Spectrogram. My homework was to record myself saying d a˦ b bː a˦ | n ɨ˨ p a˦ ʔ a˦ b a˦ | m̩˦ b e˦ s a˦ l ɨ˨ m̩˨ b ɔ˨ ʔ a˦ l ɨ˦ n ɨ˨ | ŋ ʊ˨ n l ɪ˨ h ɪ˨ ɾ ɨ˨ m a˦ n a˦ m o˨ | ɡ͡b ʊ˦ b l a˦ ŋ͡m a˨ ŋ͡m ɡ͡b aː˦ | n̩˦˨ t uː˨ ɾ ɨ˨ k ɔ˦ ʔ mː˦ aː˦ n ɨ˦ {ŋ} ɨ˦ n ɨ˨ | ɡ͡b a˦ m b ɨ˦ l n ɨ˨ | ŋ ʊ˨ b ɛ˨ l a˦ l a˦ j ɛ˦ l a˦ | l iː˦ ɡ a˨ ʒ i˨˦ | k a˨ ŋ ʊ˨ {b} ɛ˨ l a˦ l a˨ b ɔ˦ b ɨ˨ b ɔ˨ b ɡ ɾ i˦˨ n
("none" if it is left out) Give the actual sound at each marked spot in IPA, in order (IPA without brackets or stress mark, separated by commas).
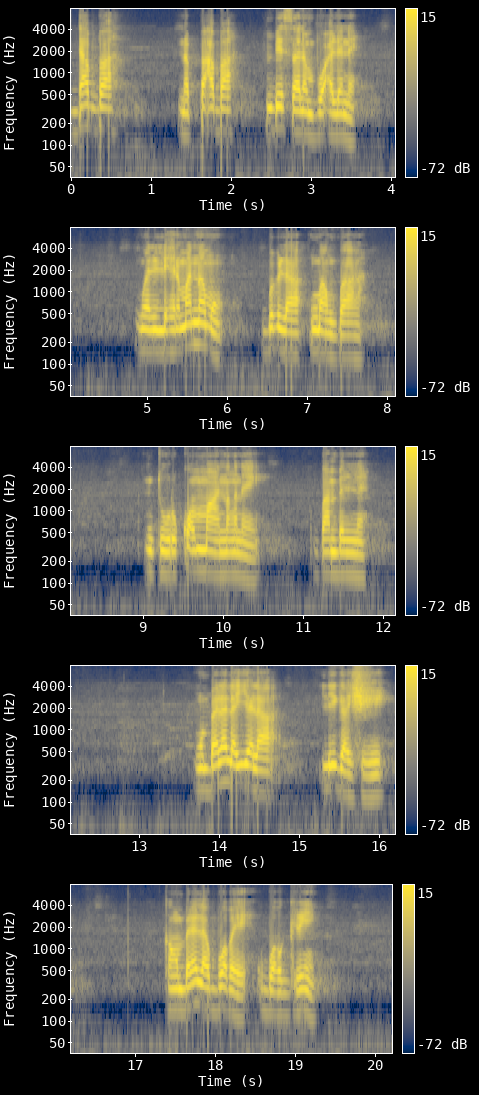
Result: ŋ, b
